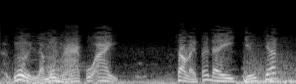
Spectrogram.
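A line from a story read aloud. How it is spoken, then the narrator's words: Loud shout. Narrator (Vietnamese): Người sử đơn đao quát lớn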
